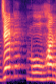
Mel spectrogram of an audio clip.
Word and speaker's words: जगमोहन: अब देखो यहाँ जी में ए ना लगाना, जगमोहन ऐसे नाम लेते जगमोहन। यहाँ पर जो गा लग रहा है वो साइलेंट जैसे लग रहा ना, जगमोहन, जे जी मोहन।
